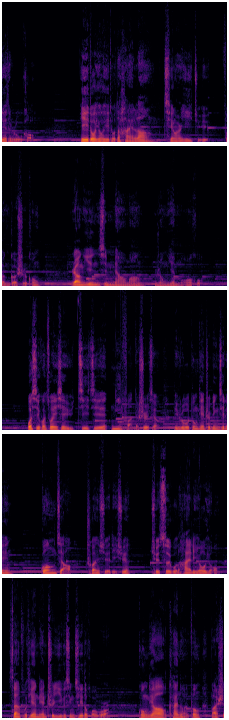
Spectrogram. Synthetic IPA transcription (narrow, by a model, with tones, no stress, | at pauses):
ɛ˥˩d̪ə˩ɻṵ˧˥kʰo̰˨˩˦ʊ | i˥˩t̪wɔ˨˩jo˥˧ʊi˥˩t̪wɔ˨˩d̪ə˦xa˨˩ɪlɑ˥˧˩ŋ | t͡ɕʰi˥nə˞˧˥i˥˩t͡ɕy̰˨˧˩ | fə˥nkɤ˧˥ʂɻ̩˧˥kʰʊ˥ŋɻɑ˥˩ŋi˥nɕi˥˩nmjɑ˨˩ʊmɑ˧˥ŋɻʊ˧˥ŋjɛ˧˥nmwɔ̰˧˥xṵ˨˩˦ | wɔ˧˥ɕi˨˩xwa˥nt͡swɔ˥˧i˥˩ɕ̬jɛ˥y˨˩t͡ɕi˥˩t͡ɕjɛ˧˥ni˥˩fa̰˨˩nd̪ə̰˦ʂɻ̩˥˩t͡ɕʰḭ˧˩ŋpi˨˩ɻu˧˥t̪ʊ˥ŋt̪ʰjɛ˥nʈ͡ʂʰɻ̩˥pi˥ŋt͡ɕʰi˥˩li˧˥nkwɑ˥ŋt͡ɕjɑ̰˨˩ʊ | ʈ͡ʂʰwa˥nɕɥɛ˧˥t̪ḭ˥˩ɕɛ˥ | t͡ɕʰy˥˧t͡sʰɹ̩˥˩ku˨˩d̪ə˦xa˧˥ɪli˨˩jo˧˥ʊjʊ̰˨˩˦ŋ | sa˥nfu˧˥t̪ʰjɛ˥nljɛ˧˥nʈ͡ʂʰɻ̩˥i˧˥ɡə˧ɕi˥ŋt͡ɕʰi˥d̪ə˨xwɔ̰˨˩kwɔ̰˧˩˥ | kʰʊ˥ŋt̪ʰjɑ˧˥ʊkʰa˥ɪnwa̰˨˩nfɤ˥ŋpa˨˩ʂ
